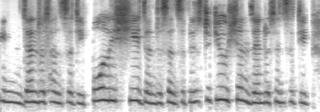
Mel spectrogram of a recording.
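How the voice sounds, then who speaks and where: A woman talks at a high pitch and a fairly quick pace. Her intonation stays fairly even. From Nepal. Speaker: forestry official, audience questioner. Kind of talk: audience question at panel. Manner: fast; halting.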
